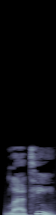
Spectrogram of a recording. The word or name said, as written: lateen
